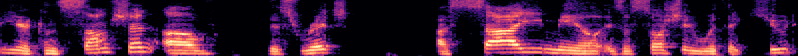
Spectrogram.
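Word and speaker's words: açaí: tea okay and it's it's pronounced a it's pronounced acai acai it's pronounced acai okay and if you put that into pubmed.gov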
